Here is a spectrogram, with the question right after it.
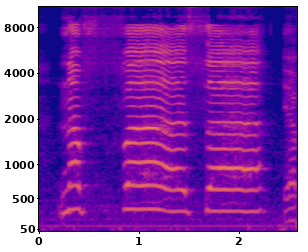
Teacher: Karena pada fa bertasdid maka nadanya pada pengucapan pengucapan huruf f-nya harus dinaikkan ya. Harus dinaikkan, ditinggikan agar ada perbedaan dan mengeluarkan hak mustahak pada fa yang bertasdid.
